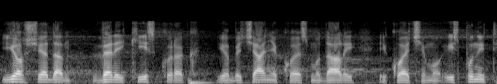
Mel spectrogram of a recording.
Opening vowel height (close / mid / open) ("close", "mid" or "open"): mid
